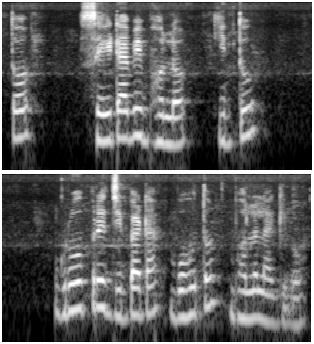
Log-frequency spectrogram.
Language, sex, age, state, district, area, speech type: Odia, female, 18-30, Odisha, Kandhamal, rural, spontaneous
